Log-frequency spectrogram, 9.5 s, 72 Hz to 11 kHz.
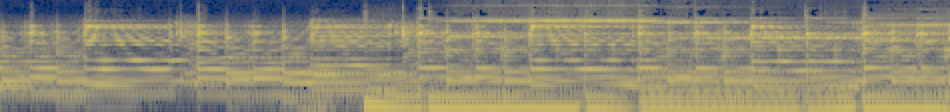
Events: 0.0s-9.5s: music

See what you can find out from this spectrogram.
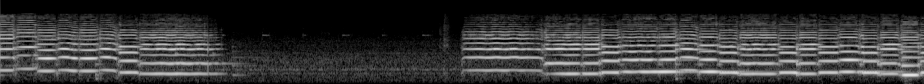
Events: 0.0s-2.3s: music
0.0s-9.2s: mechanisms
0.9s-1.0s: generic impact sounds
2.1s-2.2s: bleep
2.6s-2.7s: bleep
3.0s-3.0s: bleep
3.4s-3.5s: bleep
3.8s-3.9s: bleep
4.2s-4.3s: bleep
4.4s-4.5s: generic impact sounds
4.6s-9.2s: music
6.7s-6.8s: generic impact sounds

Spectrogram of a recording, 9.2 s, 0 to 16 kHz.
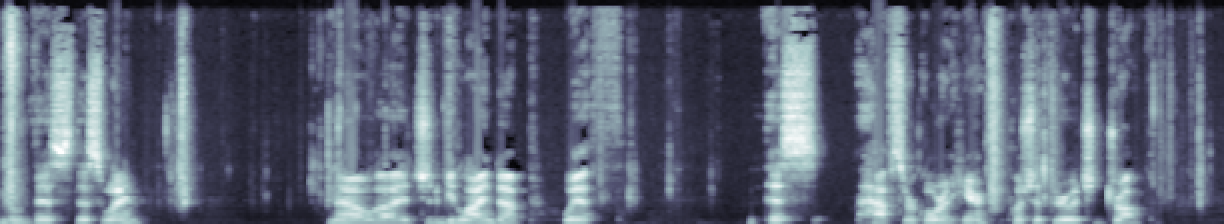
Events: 0.0s-1.1s: male speech
0.0s-9.1s: mechanisms
1.1s-1.5s: generic impact sounds
1.6s-1.7s: tick
1.8s-2.7s: generic impact sounds
2.4s-4.6s: male speech
4.4s-4.8s: generic impact sounds
5.0s-5.1s: generic impact sounds
5.3s-5.4s: generic impact sounds
5.6s-6.2s: male speech
6.4s-8.5s: male speech
6.8s-6.9s: tick
7.4s-8.0s: generic impact sounds
8.5s-9.1s: generic impact sounds

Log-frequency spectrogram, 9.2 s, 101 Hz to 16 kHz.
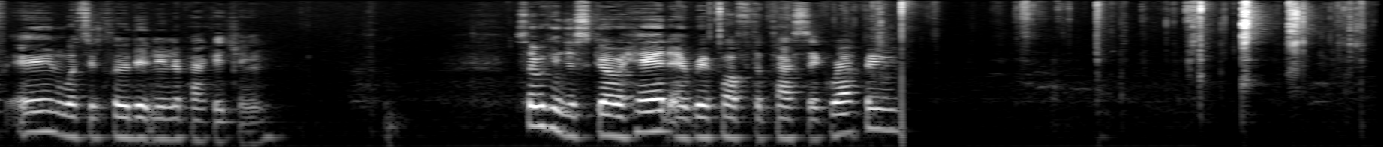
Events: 0.0s-9.2s: mechanisms
0.1s-1.9s: male speech
0.4s-0.7s: generic impact sounds
1.5s-1.6s: generic impact sounds
2.0s-2.1s: tick
2.3s-2.6s: bark
2.4s-2.7s: generic impact sounds
3.0s-3.4s: breathing
3.1s-3.2s: tick
3.4s-3.5s: tick
3.4s-6.1s: male speech
4.6s-4.8s: generic impact sounds
4.9s-5.5s: surface contact
5.6s-6.3s: tearing
6.4s-6.5s: tick
6.6s-9.2s: tearing
6.8s-7.3s: bark
8.7s-8.9s: bark

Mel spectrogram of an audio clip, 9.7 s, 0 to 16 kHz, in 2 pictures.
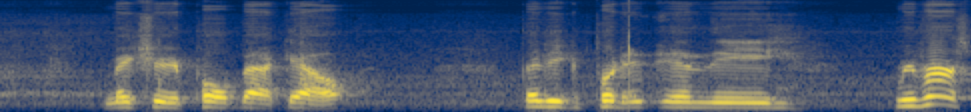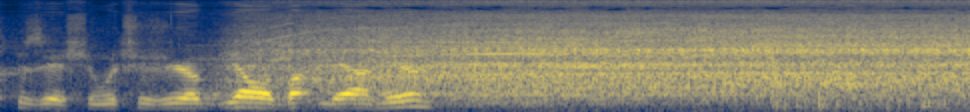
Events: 0.0s-9.7s: mechanisms
0.2s-0.3s: generic impact sounds
0.5s-1.8s: man speaking
0.7s-0.8s: generic impact sounds
0.9s-1.2s: surface contact
1.4s-1.5s: generic impact sounds
2.1s-2.4s: breathing
2.6s-3.9s: man speaking
3.0s-3.2s: generic impact sounds
3.8s-3.9s: generic impact sounds
3.9s-4.1s: breathing
4.4s-7.0s: man speaking

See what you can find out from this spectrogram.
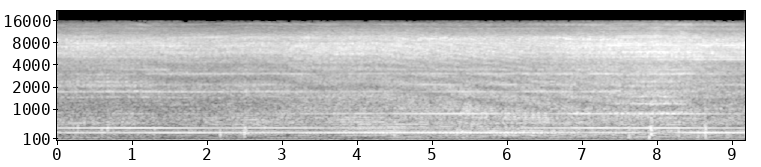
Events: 0.0s-9.1s: quadcopter
2.1s-2.5s: wind noise (microphone)
7.6s-8.3s: wind noise (microphone)

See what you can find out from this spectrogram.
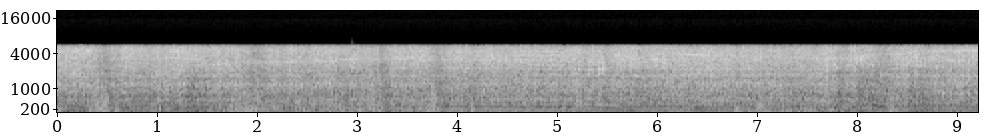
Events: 0.0s-9.2s: heavy engine (low frequency)
0.0s-9.2s: wind
0.3s-0.5s: wind noise (microphone)
1.6s-4.3s: wind noise (microphone)
6.7s-7.8s: wind noise (microphone)
8.2s-8.5s: wind noise (microphone)

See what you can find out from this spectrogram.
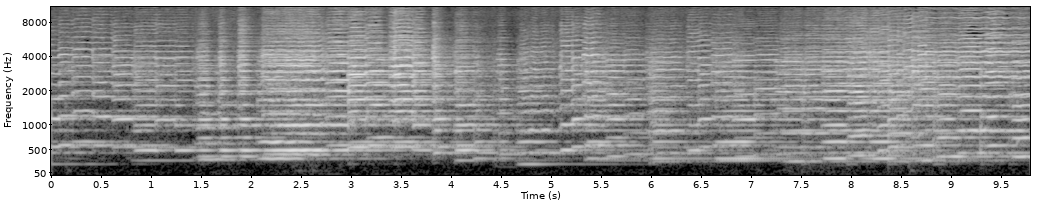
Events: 0.0s-9.7s: music

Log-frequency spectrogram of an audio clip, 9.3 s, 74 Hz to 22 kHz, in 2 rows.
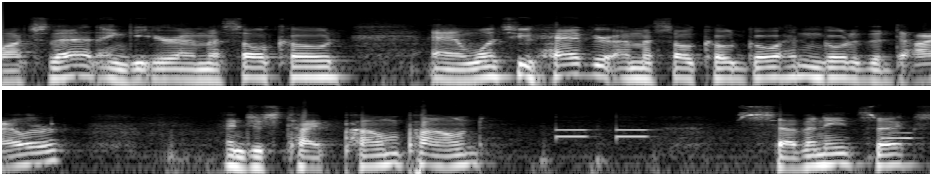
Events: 0.0s-1.7s: man speaking
0.0s-9.2s: mechanisms
1.7s-2.1s: breathing
2.1s-4.9s: man speaking
5.0s-5.4s: breathing
5.4s-5.6s: generic impact sounds
5.7s-7.0s: man speaking
7.3s-7.3s: tap
7.4s-7.6s: telephone dialing
7.6s-7.6s: tap
7.7s-7.9s: telephone dialing
7.9s-8.2s: breathing
8.3s-9.2s: man speaking
9.0s-9.2s: telephone dialing

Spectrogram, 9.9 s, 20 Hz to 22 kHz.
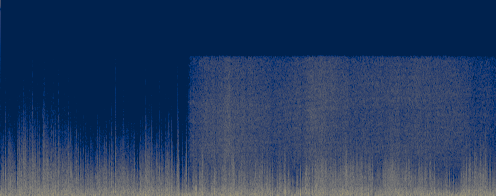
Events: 0.0s-9.9s: wind noise (microphone)
3.8s-9.9s: eruption

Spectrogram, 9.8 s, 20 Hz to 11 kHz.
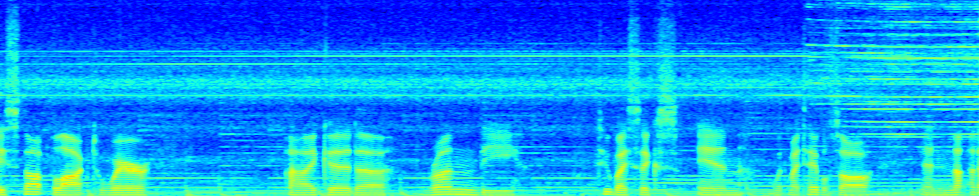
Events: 0.0s-0.4s: man speaking
0.0s-9.7s: music
0.0s-9.7s: circular saw
0.5s-0.9s: man speaking
1.0s-1.4s: man speaking
2.9s-3.8s: man speaking
4.3s-5.1s: man speaking
6.0s-6.7s: man speaking
7.0s-7.4s: man speaking
7.7s-8.7s: man speaking
9.2s-9.7s: man speaking

